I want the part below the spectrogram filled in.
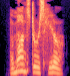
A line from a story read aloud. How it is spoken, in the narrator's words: Jack whispered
